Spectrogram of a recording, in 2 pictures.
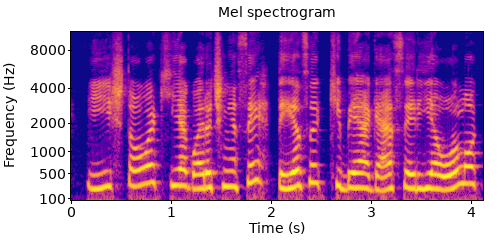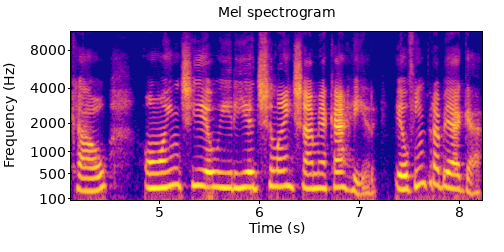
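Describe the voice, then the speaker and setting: A woman speaks at a fairly slow pace with a high pitch. The recording is very clean, with a silent background. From Brazil, interior of Rio de Janeiro state. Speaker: leadership mentor. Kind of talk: podcast interview. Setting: studio.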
